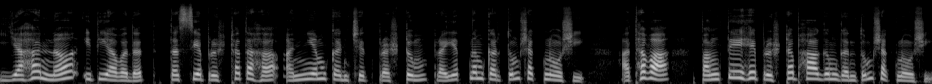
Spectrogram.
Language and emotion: Sanskrit, neutral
